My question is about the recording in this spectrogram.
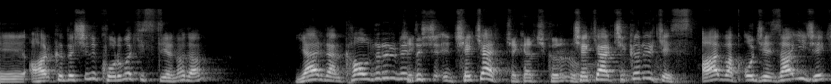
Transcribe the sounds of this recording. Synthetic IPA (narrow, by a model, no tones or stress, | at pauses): ɛaɾkʰad̪aʃɯnɯkʰo̞ɾumakist̪ʰijænad̪am | jæɾd̪ænkʰalˠd̪ɯɾɯɾvɛd̪ɯʃt͡ʃʰecʰæɾ̥t͡ʃʰecæɾt͡ʃʰɯ̥kaɾɯɾt͡ʃʰecæɾt͡ʃʰɯkaɾɯɾcʰɛsabako̞d͡ʒe̞zaːijid͡ʒɛc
